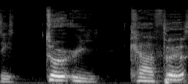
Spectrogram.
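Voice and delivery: loud, hateful, contemptuous, disgusted sneer. Repeating words another speaker said, imitating a disgusted tone. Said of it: "the disgust in his voice".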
